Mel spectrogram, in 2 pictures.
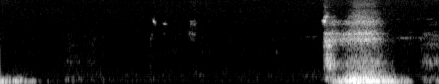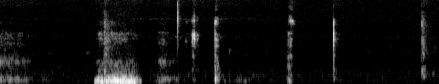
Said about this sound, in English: am I breathing? Dude, people get on my breathing so bad.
